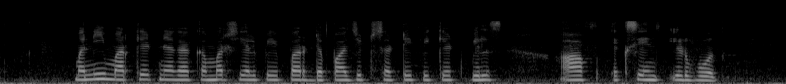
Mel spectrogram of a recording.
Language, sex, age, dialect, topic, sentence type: Kannada, female, 18-24, Northeastern, banking, statement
